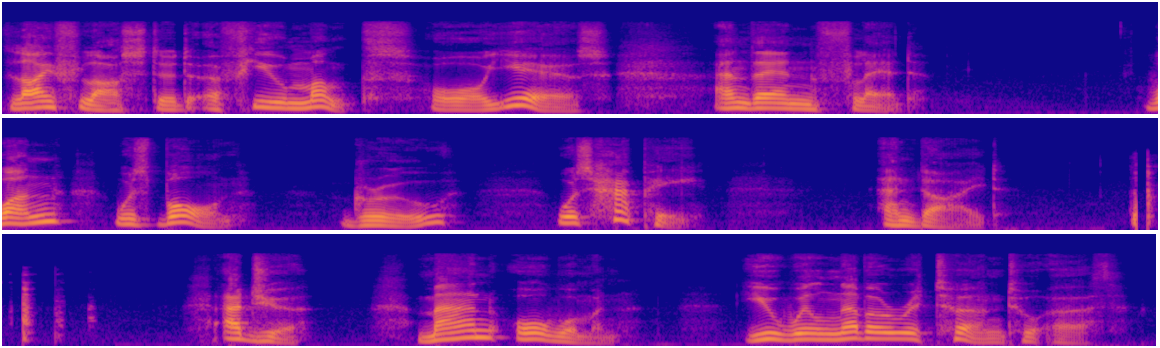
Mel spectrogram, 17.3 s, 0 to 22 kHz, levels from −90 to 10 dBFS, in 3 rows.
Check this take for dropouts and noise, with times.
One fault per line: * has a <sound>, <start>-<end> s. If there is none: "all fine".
* has a laugh, 11.4-12.1 s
